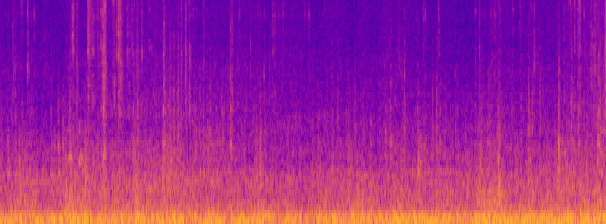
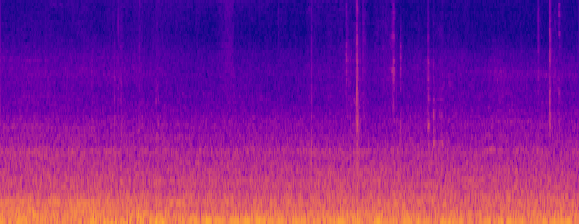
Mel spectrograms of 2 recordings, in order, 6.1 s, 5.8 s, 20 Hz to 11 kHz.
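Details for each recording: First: VW Polo Sedan on a rough stony road: clattering, rattling and side-to-side swaying from the suspension, felt through the steering wheel as if something heavy were loose; knocks over bumps began at about 10,000 km, source unconfirmed. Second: VW Polo Sedan that knocks over bumps, driving on smooth new asphalt: only a steady low tire and road rumble with no knocks. The suspension and steering rack are quiet here, and the owner expects the rack to rattle on rough roads.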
